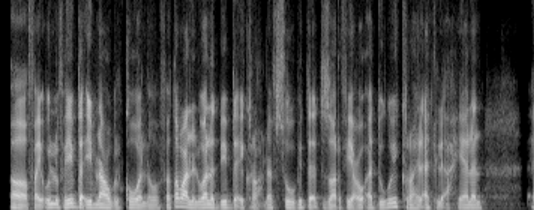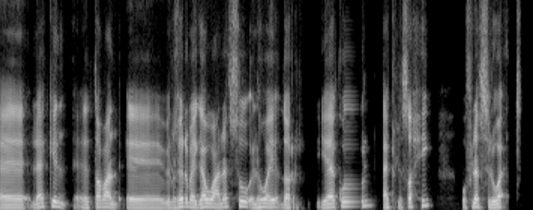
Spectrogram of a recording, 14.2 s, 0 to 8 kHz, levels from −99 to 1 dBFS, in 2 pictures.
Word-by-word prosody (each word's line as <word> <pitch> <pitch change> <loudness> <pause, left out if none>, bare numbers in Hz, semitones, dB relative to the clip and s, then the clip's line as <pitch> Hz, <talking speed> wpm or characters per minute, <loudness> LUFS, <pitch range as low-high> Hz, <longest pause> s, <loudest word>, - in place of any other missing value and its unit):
آه 95 - +5
فيقول 100 +7 +1
له، 130 - +2
فيبدأ 135 +1 +3
يمنعه 120 0 +5
بالقوّة، 105 +1 -1
اللي 100 +1 -5
هو 100 - -5
فطبعًا 145 +9 +2
الولد 115 -1 +3
بيبدأ 115 +1 -1
يكره - - -5
نفسه 115 +2 -4
وبيبدأ 120 +2 -1
تظهر 105 -3 -3
فيه - - 0
عُقَد 110 0 -2
ويكره 115 -4 -2
الأكل 115 +2 -2
أحيانًا، 110 0 -2 0.7
آآ 110 +1 +2
لكن، 150 +4 -1 0.4
طبعًا 135 -2 +2
آآ 105 -1 +1
من 110 +1 -5
غير 150 +4 +2
ما 135 - +3
يجوع 140 +1 +3
نفسه؛ 150 +6 -3 0.2
اللي 130 - -1
هو 145 0 +3
يقدر 120 -3 -1 0.2
ياكل 165 +9 -1 0.2
أكل 125 +2 -3
صحّي، 195 +7 -2 0.4
وفي - - -3
نفس - - +2
الوقت - - -1
120 Hz, 160 wpm, -24 LUFS, 110-140 Hz, 0.7 s, آه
